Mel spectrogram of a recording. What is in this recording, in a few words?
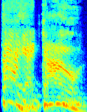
sniper positive vocalization; tf2; mvm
